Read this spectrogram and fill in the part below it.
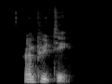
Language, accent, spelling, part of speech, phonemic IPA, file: French, France, imputer, verb, /ɛ̃.py.te/, LL-Q150 (fra)-imputer.wav
- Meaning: 1. to attribute, impute, put down to 2. to charge, allocate, settle 3. to blame oneself 4. to accept responsibility, take the blame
